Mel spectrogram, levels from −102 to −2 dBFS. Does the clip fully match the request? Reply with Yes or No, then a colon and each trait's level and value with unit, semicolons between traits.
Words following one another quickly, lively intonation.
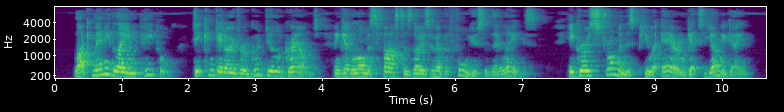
Yes: fast, 220 wpm; wide, 6.6 semitones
